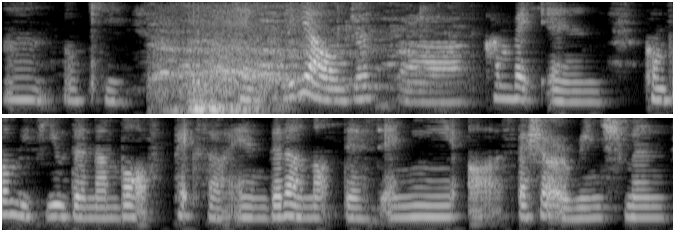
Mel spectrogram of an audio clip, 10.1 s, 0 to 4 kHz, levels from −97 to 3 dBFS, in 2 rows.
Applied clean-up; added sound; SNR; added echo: classical method WPE with log-MMSE.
